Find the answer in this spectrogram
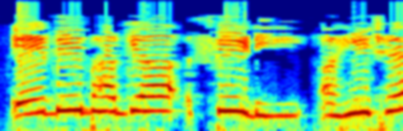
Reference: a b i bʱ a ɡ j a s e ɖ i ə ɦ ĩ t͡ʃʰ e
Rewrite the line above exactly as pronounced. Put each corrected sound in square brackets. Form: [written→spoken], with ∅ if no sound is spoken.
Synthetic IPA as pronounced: [a→e] b i bʱ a ɡ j a s [e→i] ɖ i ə ɦ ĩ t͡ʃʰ e

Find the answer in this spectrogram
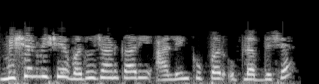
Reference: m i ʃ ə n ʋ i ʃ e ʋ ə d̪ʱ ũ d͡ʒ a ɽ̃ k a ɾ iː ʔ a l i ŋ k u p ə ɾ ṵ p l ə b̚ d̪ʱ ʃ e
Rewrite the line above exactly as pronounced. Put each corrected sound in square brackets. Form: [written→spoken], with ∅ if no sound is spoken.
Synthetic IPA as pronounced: m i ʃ ə n ʋ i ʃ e ʋ ə d̪ʱ [ũ→u] d͡ʒ a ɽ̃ k a ɾ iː ʔ a l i ŋ k u p ə ɾ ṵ p l ə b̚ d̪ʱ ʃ e

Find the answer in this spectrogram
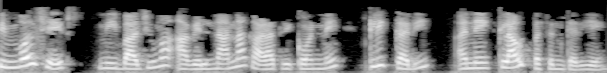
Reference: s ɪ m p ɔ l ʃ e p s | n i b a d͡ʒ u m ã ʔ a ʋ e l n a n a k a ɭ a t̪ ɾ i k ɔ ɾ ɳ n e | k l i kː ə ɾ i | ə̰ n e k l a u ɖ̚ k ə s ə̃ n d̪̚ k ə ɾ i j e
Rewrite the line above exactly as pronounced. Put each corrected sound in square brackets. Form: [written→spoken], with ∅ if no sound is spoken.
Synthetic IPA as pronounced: s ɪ m [p→b] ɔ l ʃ e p s | n i b a d͡ʒ u m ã ʔ a ʋ e l n a n a k a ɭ a t̪ ɾ i k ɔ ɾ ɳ n e | k l i kː ə ɾ i | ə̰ n e k l a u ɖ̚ [k→p] ə s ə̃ n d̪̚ k ə ɾ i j e

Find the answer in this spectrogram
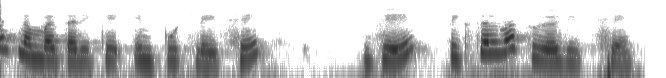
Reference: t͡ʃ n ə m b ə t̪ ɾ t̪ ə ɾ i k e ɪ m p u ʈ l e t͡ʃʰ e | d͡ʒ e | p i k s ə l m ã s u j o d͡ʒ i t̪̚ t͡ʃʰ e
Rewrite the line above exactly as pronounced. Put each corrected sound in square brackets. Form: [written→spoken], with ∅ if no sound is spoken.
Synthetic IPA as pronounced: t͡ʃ n ə m b ə [t̪→∅] ɾ t̪ ə ɾ i k e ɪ m p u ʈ l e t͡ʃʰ e | d͡ʒ e | p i k s ə l m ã s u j o d͡ʒ i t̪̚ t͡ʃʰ e

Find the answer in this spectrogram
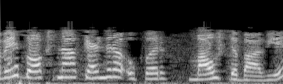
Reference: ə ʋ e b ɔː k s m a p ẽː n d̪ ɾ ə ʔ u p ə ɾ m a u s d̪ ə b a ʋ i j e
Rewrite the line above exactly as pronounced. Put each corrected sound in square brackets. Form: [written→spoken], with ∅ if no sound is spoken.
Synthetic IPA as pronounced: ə ʋ e b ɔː k s [m→n] a [p→k] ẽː n d̪ ɾ ə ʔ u p ə ɾ m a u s d̪ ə b a ʋ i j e

